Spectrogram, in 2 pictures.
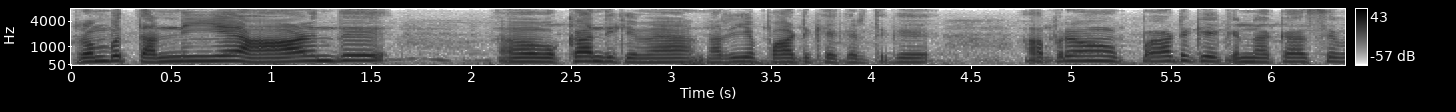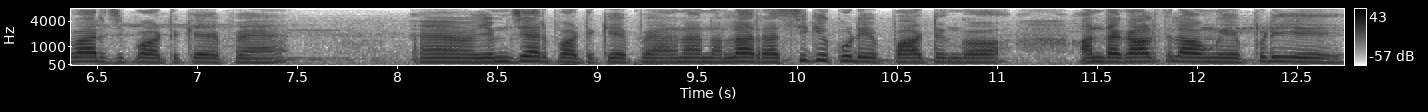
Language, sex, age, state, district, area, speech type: Tamil, female, 45-60, Tamil Nadu, Tiruvannamalai, rural, spontaneous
